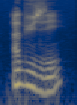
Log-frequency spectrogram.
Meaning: 1. to mislead 2. to take advantage [with de ‘of’] (especially sexually) 3. to abuse (use improperly) 4. to go too far
- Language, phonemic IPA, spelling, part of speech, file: French, /a.by.ze/, abuser, verb, Fr-abuser.ogg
